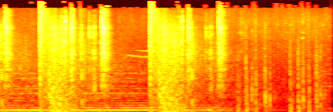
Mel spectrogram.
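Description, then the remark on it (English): Scratch fires his rifle: two loud, sharp rifle shots ring out about a second apart, each leaving a booming, echoing tail, followed by a few softer clattering knocks as the sound dies away. “Nearby, Scratch blasted his rifle.”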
